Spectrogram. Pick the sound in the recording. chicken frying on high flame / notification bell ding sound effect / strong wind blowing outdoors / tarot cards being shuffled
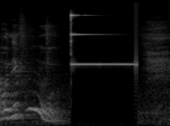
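notification bell ding sound effect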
